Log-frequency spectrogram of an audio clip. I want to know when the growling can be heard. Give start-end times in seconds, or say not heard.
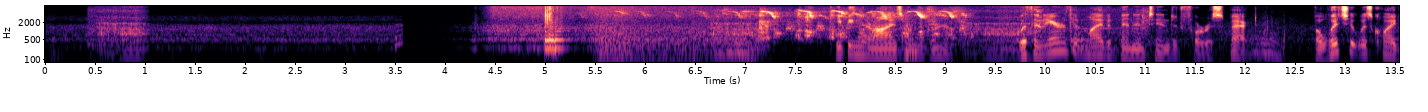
0.4-1.1, 6.5-7.3, 9.1-11.1.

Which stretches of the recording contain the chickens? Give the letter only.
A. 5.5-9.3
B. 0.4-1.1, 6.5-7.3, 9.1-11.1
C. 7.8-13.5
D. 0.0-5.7
A.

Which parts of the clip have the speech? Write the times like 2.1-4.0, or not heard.
7.8-13.5.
